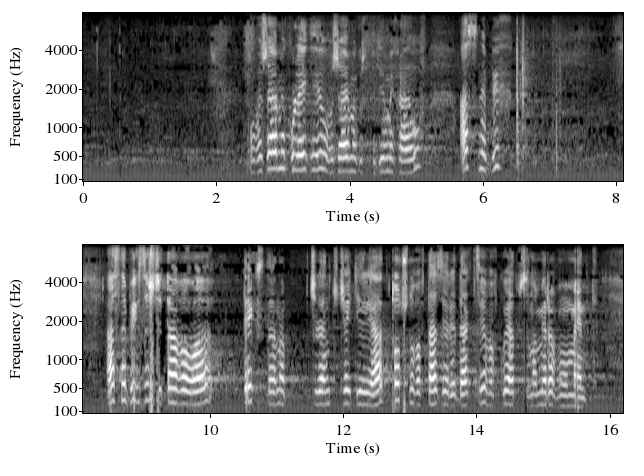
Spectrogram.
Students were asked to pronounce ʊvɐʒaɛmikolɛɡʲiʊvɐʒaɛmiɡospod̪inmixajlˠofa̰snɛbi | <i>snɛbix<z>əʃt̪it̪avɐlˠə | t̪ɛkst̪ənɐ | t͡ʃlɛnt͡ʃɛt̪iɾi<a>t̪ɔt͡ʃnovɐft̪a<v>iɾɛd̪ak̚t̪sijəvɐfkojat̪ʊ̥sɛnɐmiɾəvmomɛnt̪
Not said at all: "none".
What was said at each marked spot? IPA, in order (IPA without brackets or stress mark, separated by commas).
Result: a, z, a, z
